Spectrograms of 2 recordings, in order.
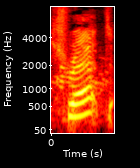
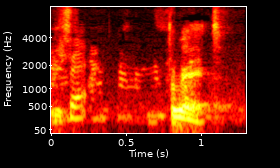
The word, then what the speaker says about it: Thrett: saying your name wrong is it tret or is it threat what's your name threat the right threat thank you threat for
